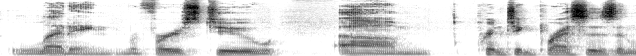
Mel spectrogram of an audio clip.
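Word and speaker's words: leading: lines of text that is what we call letting spelled like lead but pronounced letting refers to printing presses and what they would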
